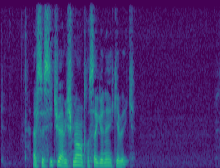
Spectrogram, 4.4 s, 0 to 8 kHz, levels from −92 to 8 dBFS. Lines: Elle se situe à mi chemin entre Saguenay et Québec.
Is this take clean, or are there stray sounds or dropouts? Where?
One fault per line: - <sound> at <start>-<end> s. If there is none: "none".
none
